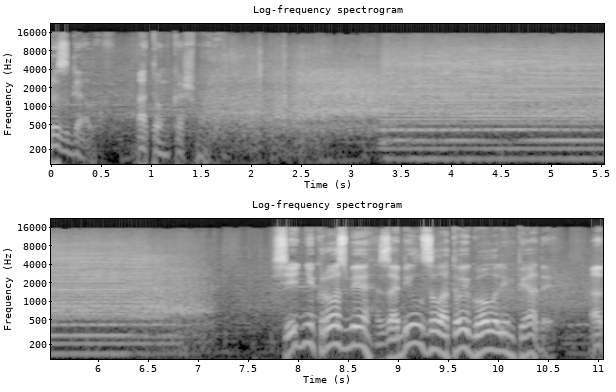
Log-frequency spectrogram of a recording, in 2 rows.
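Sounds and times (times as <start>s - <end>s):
crowd cheering: 0.0s - 11.0s
goal horn blast: 3.2s - 7.2s.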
